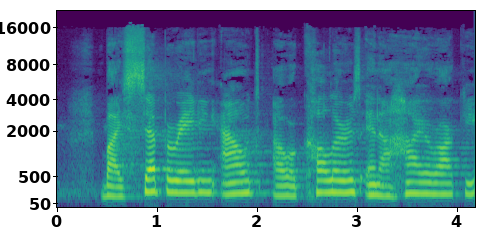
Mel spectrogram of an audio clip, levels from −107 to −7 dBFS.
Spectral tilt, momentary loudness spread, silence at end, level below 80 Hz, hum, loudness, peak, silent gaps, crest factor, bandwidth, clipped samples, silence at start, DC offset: -4.5 dB/octave; 7 LU; 0 s; -74 dBFS; none; -25 LUFS; -8 dBFS; none; 16 dB; 17 kHz; under 0.1%; 0.25 s; under 0.1%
